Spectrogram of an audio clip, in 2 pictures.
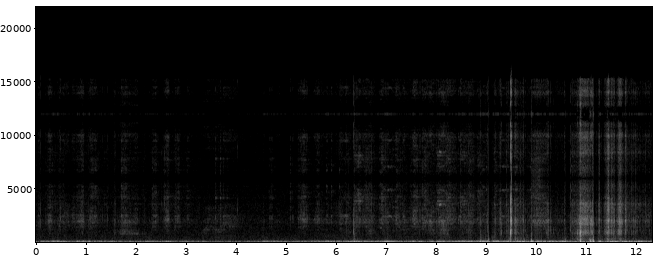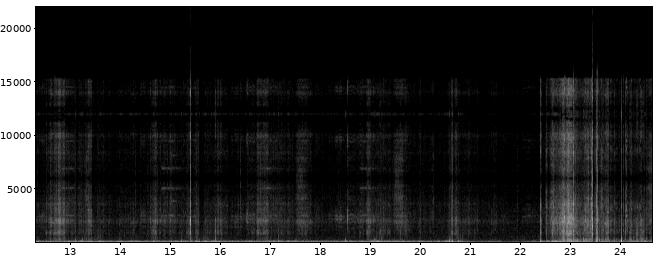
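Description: Wind rushing over a body-worn GoPro's microphone as a gymnast swings round a high bar, with repeated clicks and knocks from the grips and bar. A sharp thump about 20 seconds in, then loud scraping of the camera being handled near the end.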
